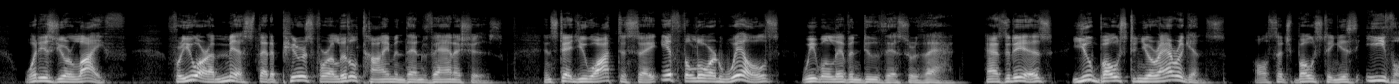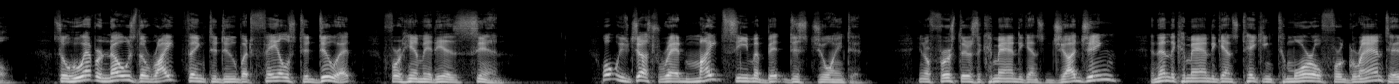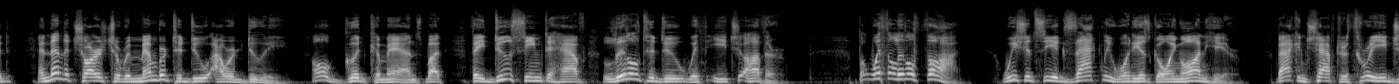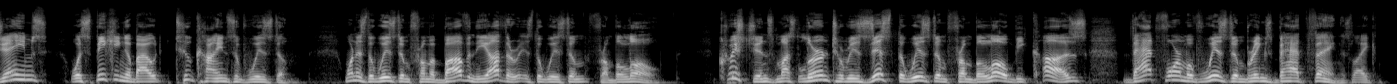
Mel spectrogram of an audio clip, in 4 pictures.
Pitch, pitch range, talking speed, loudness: 130 Hz, 115-155 Hz, 190 wpm, -19 LUFS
